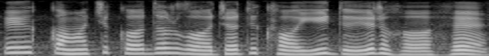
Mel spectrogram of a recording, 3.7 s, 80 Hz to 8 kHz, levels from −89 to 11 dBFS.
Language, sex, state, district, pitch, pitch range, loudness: Hindi, male, Madhya Pradesh, Katni, 215 Hz, 195-240 Hz, -16 LUFS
